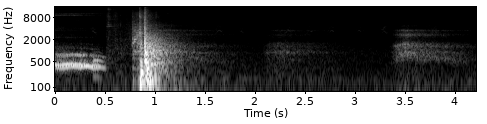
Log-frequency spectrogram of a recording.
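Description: A wooden front door slams shut with one sharp bang about a second in, just after a short wavering voice-like sound fades. Two heavy gasping breaths follow.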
